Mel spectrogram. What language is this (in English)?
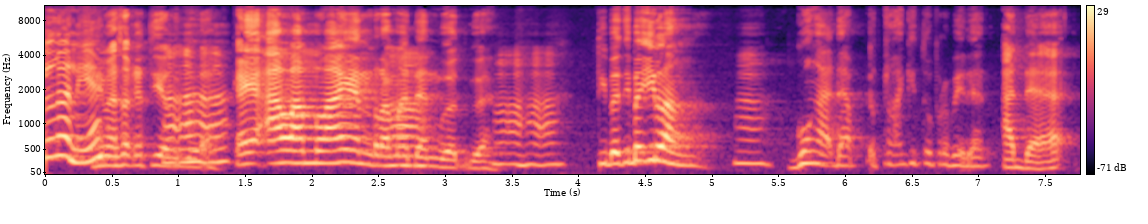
Indonesian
